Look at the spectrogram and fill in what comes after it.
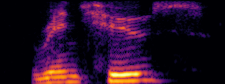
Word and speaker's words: Rinchuse: Renshoes. – Can you spell that for me? – R-I-N-C-H-U-S-E.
